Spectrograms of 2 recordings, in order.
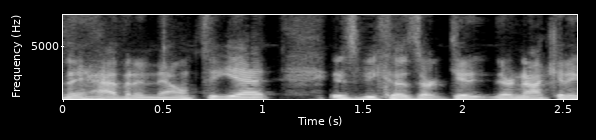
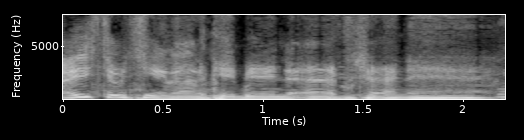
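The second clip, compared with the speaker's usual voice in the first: put-on cartoon kid voice, higher; 5 semitones higher than usual. Saying a line again after being asked for an Eric Cartman voice. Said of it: "say it in the Eric Cartman voice".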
